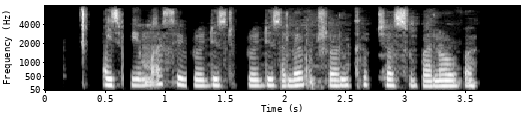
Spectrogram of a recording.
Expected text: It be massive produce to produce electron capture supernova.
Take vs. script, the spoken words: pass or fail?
pass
